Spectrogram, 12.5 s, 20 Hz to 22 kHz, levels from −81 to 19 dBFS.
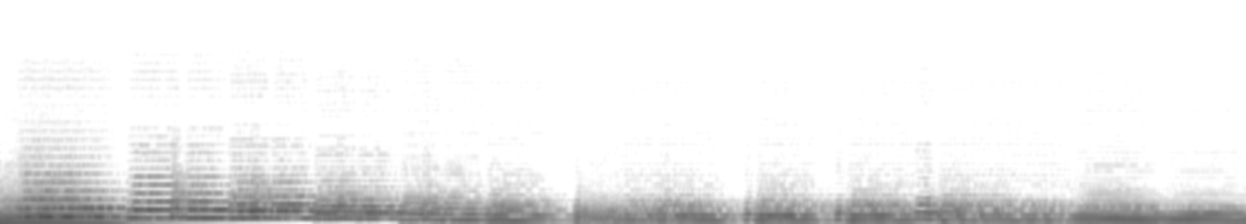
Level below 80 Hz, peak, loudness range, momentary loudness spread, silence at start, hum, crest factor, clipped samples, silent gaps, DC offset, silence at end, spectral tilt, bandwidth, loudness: -82 dBFS; -8 dBFS; 8 LU; 12 LU; 0 s; none; 18 dB; under 0.1%; none; under 0.1%; 0 s; -5.5 dB/octave; 9 kHz; -24 LUFS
